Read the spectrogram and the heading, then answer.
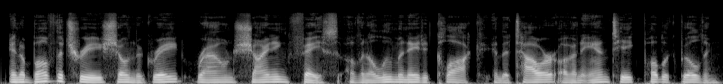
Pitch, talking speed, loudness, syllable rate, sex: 105 Hz, 180 wpm, -17 LUFS, 5.0 syllables/s, male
